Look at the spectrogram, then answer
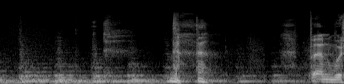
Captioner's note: grant chuckles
